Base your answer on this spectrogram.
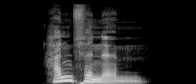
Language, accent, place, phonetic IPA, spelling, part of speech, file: German, Germany, Berlin, [ˈhanfənəm], hanfenem, adjective, De-hanfenem.ogg
- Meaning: strong dative masculine/neuter singular of hanfen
